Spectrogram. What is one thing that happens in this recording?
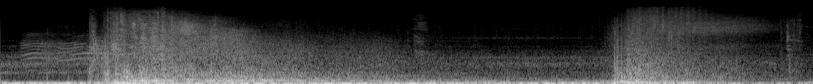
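Magic blasts whoosh and crash loudly.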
